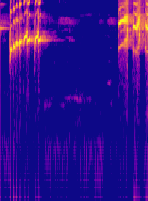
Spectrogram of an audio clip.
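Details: Female greater green leafbird calling males with song: a quick stuttering phrase of rising whistles, a second of silence, then a cluster of loud harsh notes.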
